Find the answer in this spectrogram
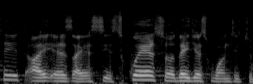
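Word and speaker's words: ISC²: because previously people thought it was hard to pronounce it is IC Square so they just wanted to make it simpler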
